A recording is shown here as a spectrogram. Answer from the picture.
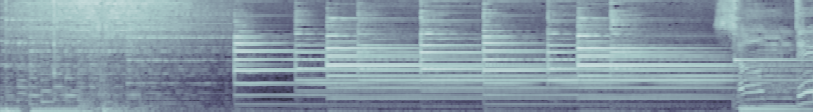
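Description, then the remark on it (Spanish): Christmas bells ring out in a bright, melodic peal, each strike sharp and sustained with long shimmering decays overlapping, loud with no voices. “Son campanas de Navidad, pero nosotros pendientes del reloj.”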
